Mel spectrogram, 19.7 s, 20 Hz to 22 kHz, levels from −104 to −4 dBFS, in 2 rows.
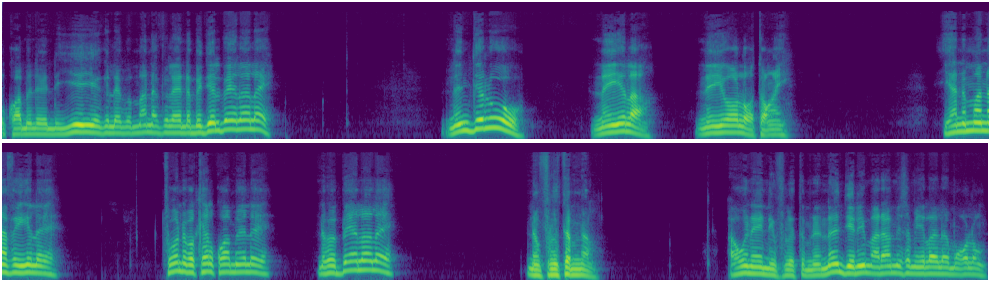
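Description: No technical faults are audible.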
